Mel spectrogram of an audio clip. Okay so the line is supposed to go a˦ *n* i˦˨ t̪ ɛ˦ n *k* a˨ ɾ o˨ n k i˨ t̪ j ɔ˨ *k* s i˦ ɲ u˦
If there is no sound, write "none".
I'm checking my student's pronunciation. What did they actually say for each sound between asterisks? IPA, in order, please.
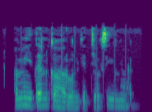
m, k, k

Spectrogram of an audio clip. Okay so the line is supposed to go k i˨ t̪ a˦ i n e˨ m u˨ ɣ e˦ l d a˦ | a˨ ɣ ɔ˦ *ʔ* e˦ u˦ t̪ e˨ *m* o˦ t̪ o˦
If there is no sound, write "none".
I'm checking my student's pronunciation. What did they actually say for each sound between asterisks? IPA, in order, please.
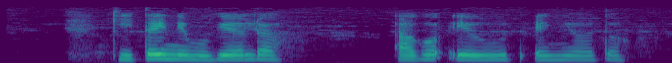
ʔ, ɲ

